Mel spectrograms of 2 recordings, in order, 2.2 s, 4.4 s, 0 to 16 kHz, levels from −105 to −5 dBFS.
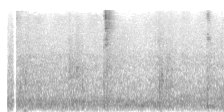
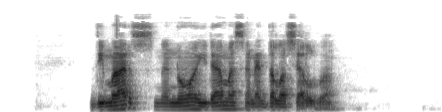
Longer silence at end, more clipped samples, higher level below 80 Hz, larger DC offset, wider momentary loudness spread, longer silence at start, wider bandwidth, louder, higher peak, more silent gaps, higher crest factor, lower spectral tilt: second, 0 s vs 1.05 s; neither; second, -88 dBFS vs -66 dBFS; neither; second, 9 LU vs 13 LU; second, 0.05 s vs 0.9 s; first, 11.5 kHz vs 7.6 kHz; second, -57 LUFS vs -21 LUFS; second, -32 dBFS vs 0 dBFS; neither; about the same, 26 dB vs 24 dB; second, -2.5 dB/octave vs -5.5 dB/octave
